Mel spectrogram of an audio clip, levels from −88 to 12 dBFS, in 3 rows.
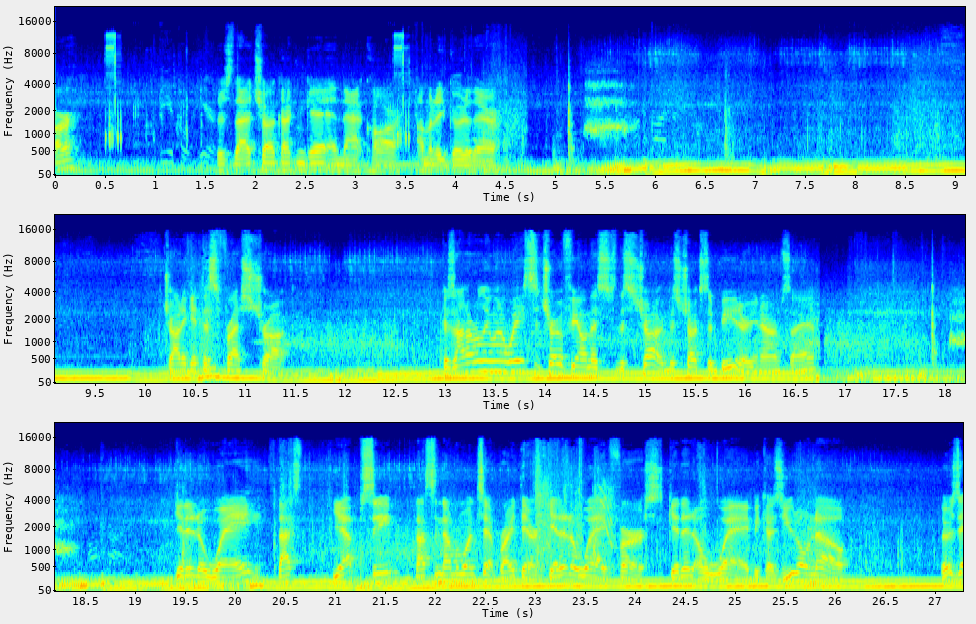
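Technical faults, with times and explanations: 5.83–6.10 s, CD scratch ticks: a surface blemish ruined more data than error correction could rebuild on consecutive disc turns, so the player patched those samples, giving three brief ticks, the longest about 1.5 ms, spaced at the disc's rotation rate.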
